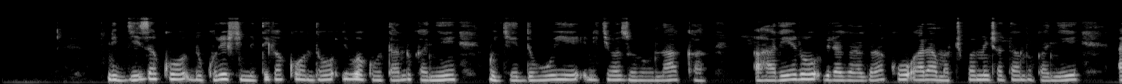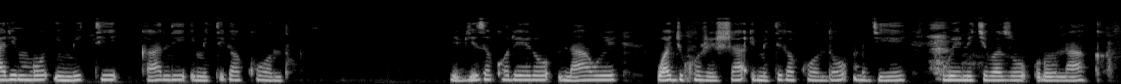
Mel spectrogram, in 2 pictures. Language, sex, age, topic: Kinyarwanda, female, 25-35, health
